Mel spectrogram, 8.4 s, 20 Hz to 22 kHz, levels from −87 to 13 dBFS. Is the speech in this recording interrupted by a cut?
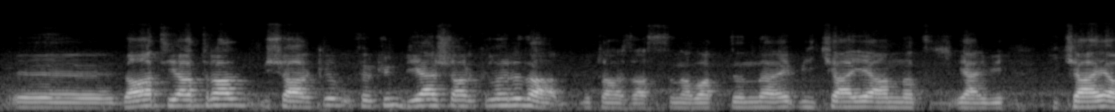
yes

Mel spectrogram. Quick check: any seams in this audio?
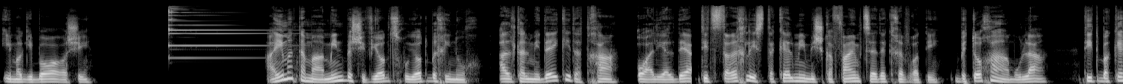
yes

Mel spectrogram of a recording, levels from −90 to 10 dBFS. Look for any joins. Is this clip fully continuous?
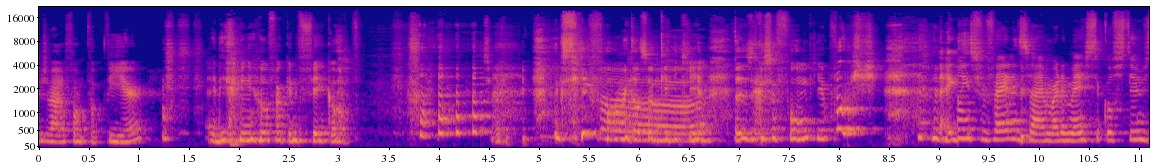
no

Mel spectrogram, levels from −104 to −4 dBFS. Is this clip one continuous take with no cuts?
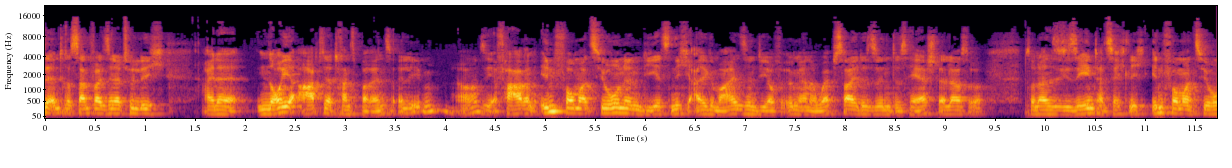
yes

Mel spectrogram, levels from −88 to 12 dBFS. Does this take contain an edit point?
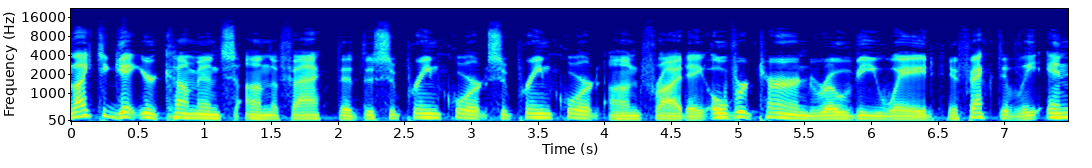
yes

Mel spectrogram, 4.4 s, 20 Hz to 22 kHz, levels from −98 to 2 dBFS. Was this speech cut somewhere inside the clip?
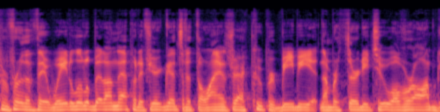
yes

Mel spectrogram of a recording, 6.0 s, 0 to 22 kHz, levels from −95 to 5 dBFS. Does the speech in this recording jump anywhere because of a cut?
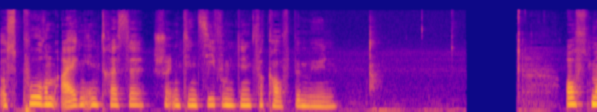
no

